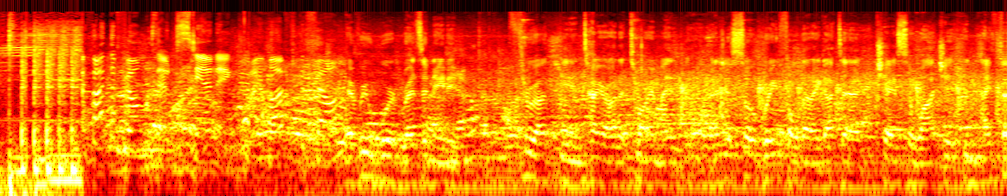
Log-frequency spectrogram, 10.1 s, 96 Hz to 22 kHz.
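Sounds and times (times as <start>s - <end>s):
music with heavy beat: 0.0s - 0.9s
crowd chatter: 0.8s - 10.0s.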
